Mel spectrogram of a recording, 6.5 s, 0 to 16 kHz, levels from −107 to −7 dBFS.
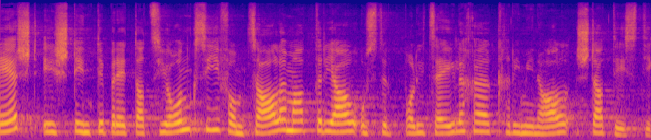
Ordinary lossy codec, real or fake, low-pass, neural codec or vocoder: none; real; 14.4 kHz; none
